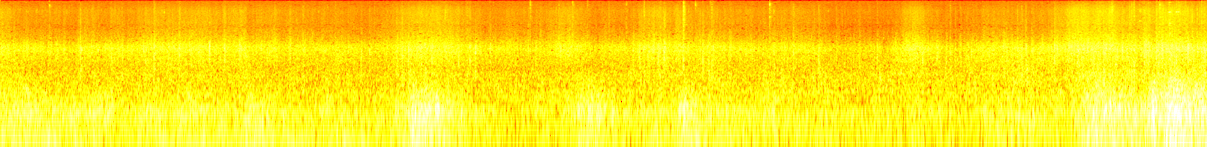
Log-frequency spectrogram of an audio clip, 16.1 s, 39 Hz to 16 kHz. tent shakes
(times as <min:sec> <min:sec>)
0:12.0 0:16.0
